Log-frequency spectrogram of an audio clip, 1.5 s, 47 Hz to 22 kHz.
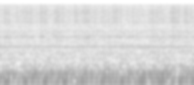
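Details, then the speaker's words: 2000 Dodge 3500 that hadn't run in 14 months, started during no-bus diagnosis, brake and ABS lights on: low heavy idle with an uneven lumpy pulse that wavers; runs rough, owner fears it will die soon. "it sounds like it's gonna give out soon"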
